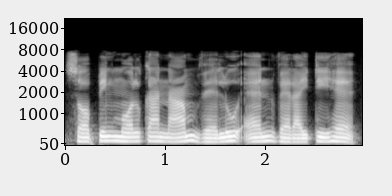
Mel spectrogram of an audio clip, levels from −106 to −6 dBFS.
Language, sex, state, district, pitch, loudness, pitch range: Hindi, male, Assam, Kamrup Metropolitan, 130 Hz, -12 LUFS, 120-140 Hz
